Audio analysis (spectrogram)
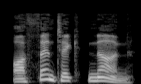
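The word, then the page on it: authentic: uk ɔːˈθentɪk; en-us ɔːˈθentɪk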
